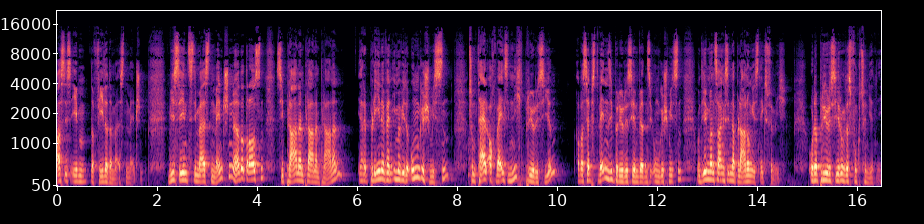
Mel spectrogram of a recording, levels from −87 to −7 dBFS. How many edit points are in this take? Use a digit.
1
